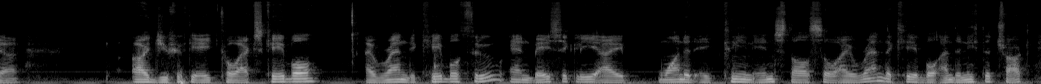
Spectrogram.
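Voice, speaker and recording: A man giving a casual, unscripted step-by-step tutorial as a DIY host, with halting delivery. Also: on the low side, dark tone. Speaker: host of a DIY truck modification video. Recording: clear background noise, ambient sound.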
